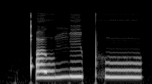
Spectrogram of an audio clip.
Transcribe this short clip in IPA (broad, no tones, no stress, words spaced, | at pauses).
qʼu ŋipʰu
